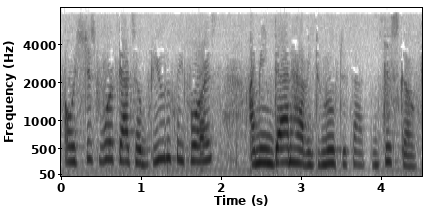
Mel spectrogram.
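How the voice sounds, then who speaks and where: An actress playing an eager, trusting young newlywed bride in a radio drama, chatty and earnest. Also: female voice, high-pitched, quick pace, husky. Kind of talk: 1970s radio drama acting. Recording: tinny, noisy old radio broadcast.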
